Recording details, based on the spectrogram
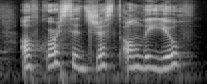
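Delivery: put-on Albanian English accent. Retelling a woman's reply to the group, in her Albanian English accent. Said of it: "in her like Albanian English accent".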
